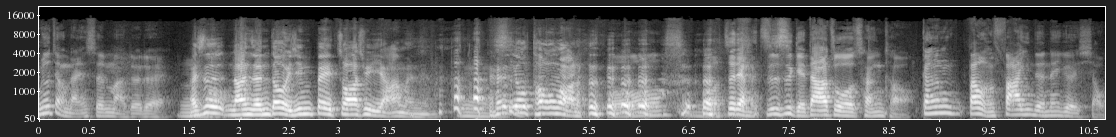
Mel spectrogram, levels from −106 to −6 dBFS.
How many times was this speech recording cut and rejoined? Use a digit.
1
